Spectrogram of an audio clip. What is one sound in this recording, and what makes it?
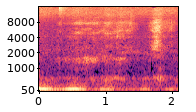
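A paintbrush strokes across a canvas.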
